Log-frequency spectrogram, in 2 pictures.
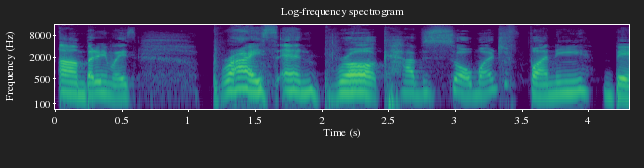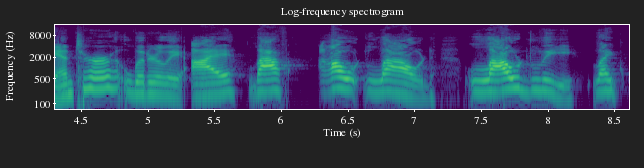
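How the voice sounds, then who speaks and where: A chatty woman hosts her own podcast, talking in a bubbly, excited rush full of little asides. Her voice sits at an ordinary middle pitch. The recording is close and dry, with no room sound. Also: slow, no room sound. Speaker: podcast host. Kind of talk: solo podcast chat.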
